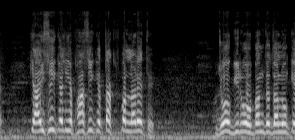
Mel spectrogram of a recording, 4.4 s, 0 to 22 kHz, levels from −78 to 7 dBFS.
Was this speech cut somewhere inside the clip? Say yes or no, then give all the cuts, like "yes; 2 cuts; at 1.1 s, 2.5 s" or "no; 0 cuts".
yes; 1 cut; at 2.9 s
